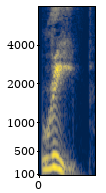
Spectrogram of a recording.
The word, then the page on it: reap: British English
